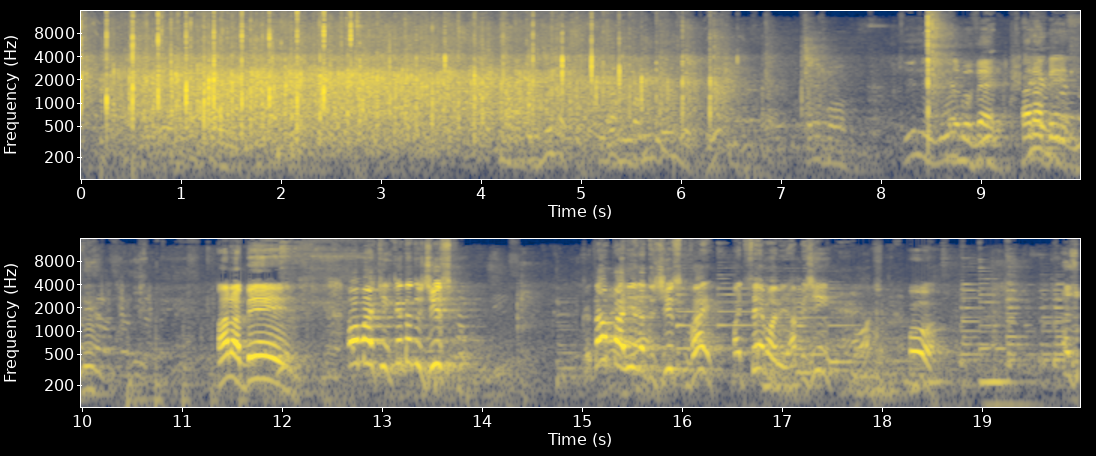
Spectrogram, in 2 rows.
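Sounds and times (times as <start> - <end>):
audience applause: 0.0 - 7.0
speech: 9.6 - 10.4, 11.4 - 13.8, 15.2 - 18.7.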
